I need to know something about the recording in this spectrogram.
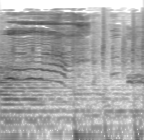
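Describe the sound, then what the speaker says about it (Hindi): A baby cries in loud, wavering wails, breaking into short sobbing bursts near the end. "बाहर बच्चे की रोने की आवाज आ रही है।"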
